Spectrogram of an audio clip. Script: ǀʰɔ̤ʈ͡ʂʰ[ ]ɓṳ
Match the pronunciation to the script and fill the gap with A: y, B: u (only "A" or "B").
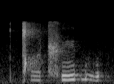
A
